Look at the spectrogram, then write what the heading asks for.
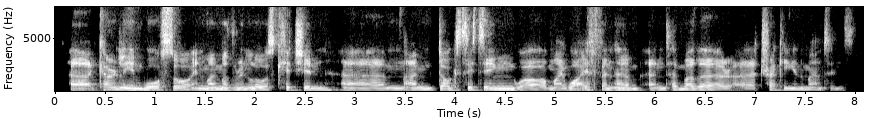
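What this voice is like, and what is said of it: Speaks with a non-French accent. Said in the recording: “by your accent, you're not French”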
